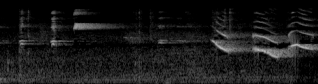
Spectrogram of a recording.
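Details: Green-winged saltator in fibra song: faint high thin notes at first, then a loud closing phrase of three ringing whistles, each dropping steeply in pitch, with rich overtones.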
